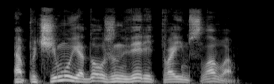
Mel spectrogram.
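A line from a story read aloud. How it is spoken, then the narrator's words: Skeptical snort. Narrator (Russian): хмыкнул я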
